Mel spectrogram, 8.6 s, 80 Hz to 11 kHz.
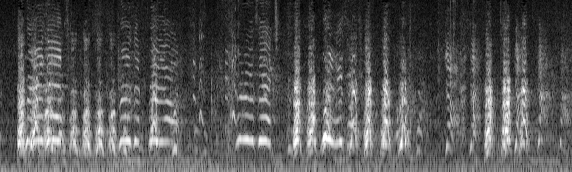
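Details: Rottweiler barking during obedience training with distraction at Victoria Rottweiler Club on May 2, 2021, with Freya, Poncho and Peaches present: a rapid run of loud, ringing barks, about two per second, broken by a short pause, with faint voices behind.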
